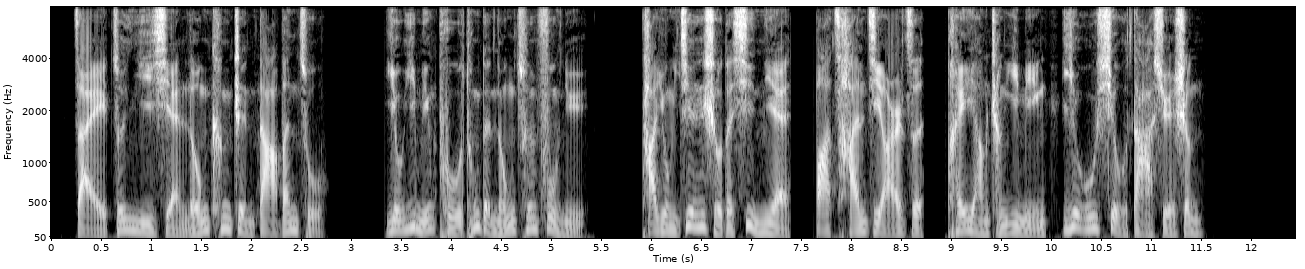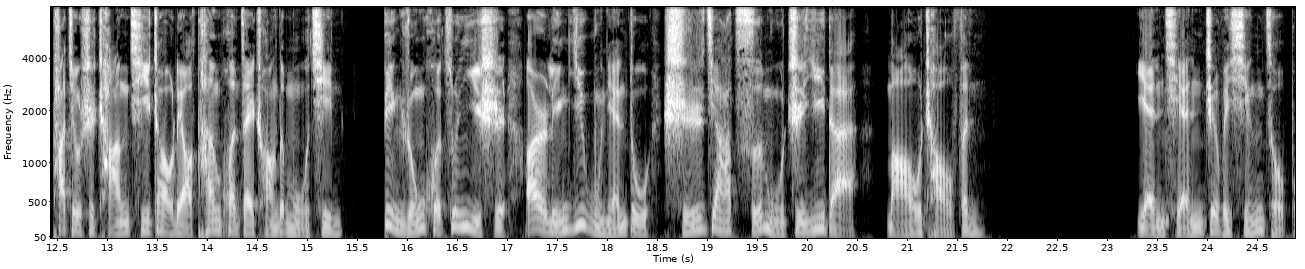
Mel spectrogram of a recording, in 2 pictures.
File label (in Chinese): 男, 专题, 深情类, 母爱深情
